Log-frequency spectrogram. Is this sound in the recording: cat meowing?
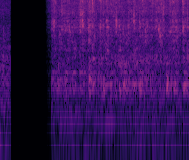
no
